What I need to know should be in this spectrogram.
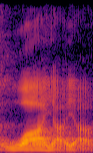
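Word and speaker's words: Woyaya: going and it's pronounced waa with a kind of an open o sound like the vowel in thought SOA try it out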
